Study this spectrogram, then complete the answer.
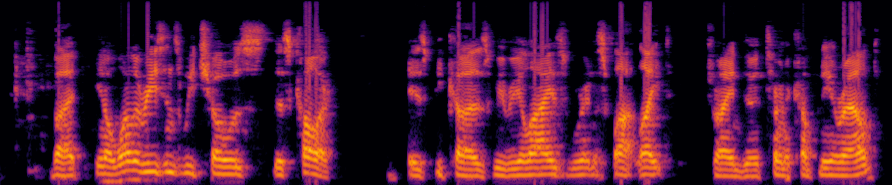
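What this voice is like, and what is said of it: Gravelly, hoarse voice. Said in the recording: “my voice is a little bit more gravelly than usual. I just getting over a cold.”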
